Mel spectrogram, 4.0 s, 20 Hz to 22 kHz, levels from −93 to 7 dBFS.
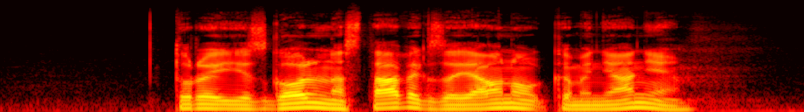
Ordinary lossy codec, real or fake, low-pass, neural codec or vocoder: Opus, 64 kbps; real; 19.8 kHz; none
